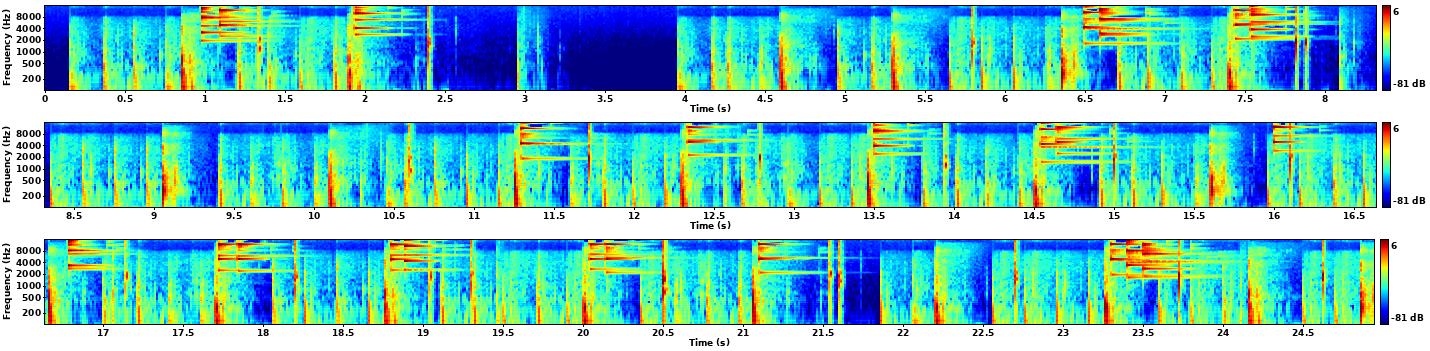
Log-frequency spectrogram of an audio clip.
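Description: Small items pop as they are picked up.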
